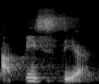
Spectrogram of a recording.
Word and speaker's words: apistía: sepa por cultura general la primera que es incredulidad se pronuncia apistía la segunda que es no creer es a pisteo y la tercera que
